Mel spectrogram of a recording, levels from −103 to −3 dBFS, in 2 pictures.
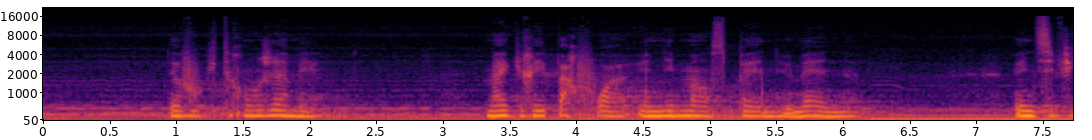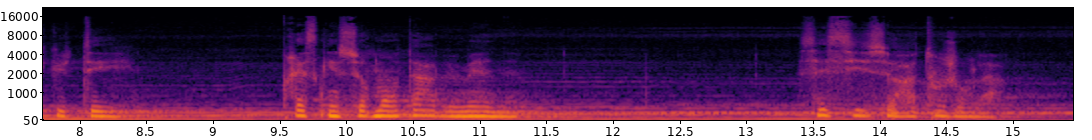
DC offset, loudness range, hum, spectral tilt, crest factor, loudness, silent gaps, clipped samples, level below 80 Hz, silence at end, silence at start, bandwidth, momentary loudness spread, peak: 0.2%; 6 LU; none; -7.5 dB/octave; 18 dB; -36 LUFS; none; under 0.1%; -52 dBFS; 0 s; 0 s; 12 kHz; 16 LU; -18 dBFS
